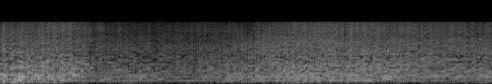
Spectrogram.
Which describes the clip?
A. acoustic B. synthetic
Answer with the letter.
B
